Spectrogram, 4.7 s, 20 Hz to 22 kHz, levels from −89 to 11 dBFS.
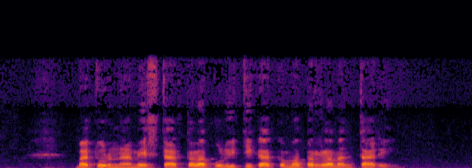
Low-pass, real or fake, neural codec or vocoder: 14.4 kHz; real; none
